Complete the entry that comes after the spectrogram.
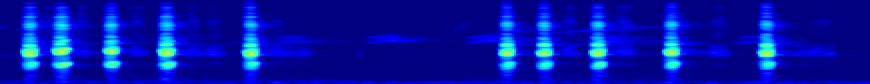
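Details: An angry wild turkey hen attacking a strutting-gobbler decoy gives sharp, clipped clucks: five in quick succession, a brief pause, then six more at roughly third-second intervals.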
